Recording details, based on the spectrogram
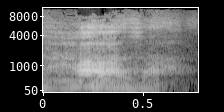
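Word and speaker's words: هذا: to erase it see it is pronounced like haga but this alif is not written it is explained in the key also so it is haazah okay means this and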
